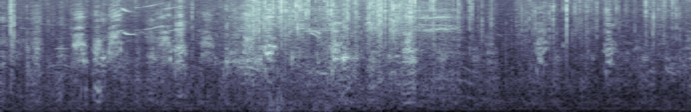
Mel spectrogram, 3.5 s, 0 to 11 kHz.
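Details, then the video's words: Ducks being fed shredded wheat at the Newburgh waterfront on 23 November 2014, 55 F; a flock gives constant overlapping raspy quacks and chatter. "Ducks 11-23-2014 Newburgh Waterfront feeding"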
